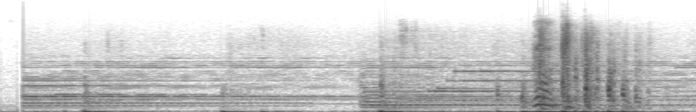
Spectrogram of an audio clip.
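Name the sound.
creaking door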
